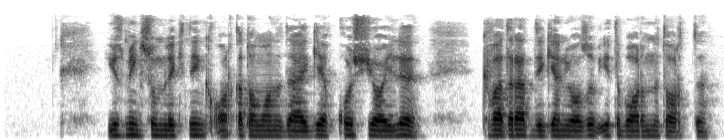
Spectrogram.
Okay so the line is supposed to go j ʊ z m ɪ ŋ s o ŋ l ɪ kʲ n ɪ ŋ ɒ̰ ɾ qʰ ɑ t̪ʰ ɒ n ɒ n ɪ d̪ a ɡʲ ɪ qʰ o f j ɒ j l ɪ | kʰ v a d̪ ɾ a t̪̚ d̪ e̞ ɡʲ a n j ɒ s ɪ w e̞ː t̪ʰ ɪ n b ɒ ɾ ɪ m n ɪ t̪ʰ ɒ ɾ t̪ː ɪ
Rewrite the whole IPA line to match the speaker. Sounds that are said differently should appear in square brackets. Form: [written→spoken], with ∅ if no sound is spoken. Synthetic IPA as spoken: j ʊ z m ɪ ŋ s o [ŋ→m] l ɪ kʲ n ɪ ŋ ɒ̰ ɾ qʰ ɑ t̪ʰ ɒ [n→m] ɒ n ɪ d̪ a ɡʲ ɪ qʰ o [f→ʃ] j ɒ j l ɪ | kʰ v a d̪ ɾ a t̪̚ d̪ e̞ ɡʲ a n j ɒ [s→z] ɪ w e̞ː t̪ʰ ɪ [n→∅] b ɒ ɾ ɪ m n ɪ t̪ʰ ɒ ɾ t̪ː ɪ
